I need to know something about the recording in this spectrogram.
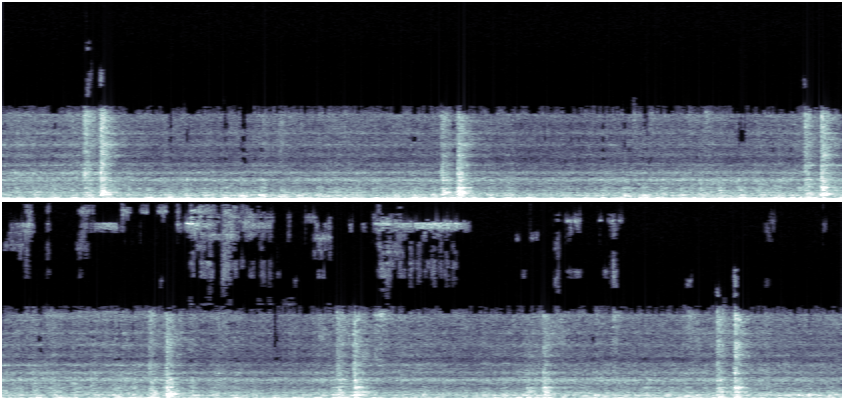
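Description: A train's wheels clack over rail joints.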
